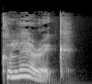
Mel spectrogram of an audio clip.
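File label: "choleric", British English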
